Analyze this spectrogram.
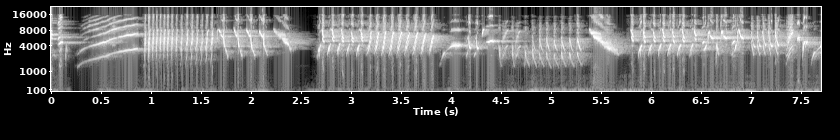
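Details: Pet Algerian parva European goldfinch, a caged male, in full complex song: rising whistled slides open into long bright tinkling trills and buzzy twitters, with a brief pause midway, then more chattering phrases.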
